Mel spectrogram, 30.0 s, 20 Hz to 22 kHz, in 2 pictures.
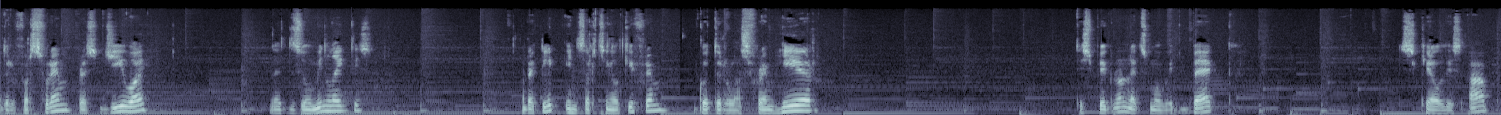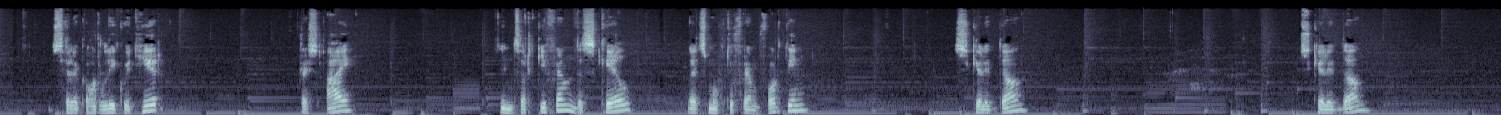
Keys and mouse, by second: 0.7 g, 1.0 y, 5.5 right click, 7.3 shift+Right, 11.6 g, 11.9 y, 13.5 s, 15.2 g, 16.1 Escape, 17.9 i, 22.5 click, 24.4 s, 26.2 Escape, 28.0 s.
